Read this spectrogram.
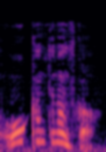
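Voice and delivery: a soft, half-to-himself "王冠ってなんですか？" trailing off; quiet puzzled question. Real, not acted. Streamer quietly wondering aloud at a chat comment, soft puzzled question. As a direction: mutter "王冠ってなんですか？" quietly, falling at the end.

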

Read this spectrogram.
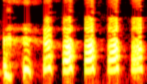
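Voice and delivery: bursting out laughing; big happy laugh; loud laugh. Real, not acted. Happy after live show.

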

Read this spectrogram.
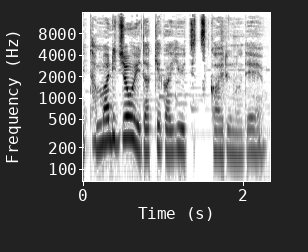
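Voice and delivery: ordinary talk, nothing marked

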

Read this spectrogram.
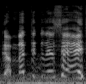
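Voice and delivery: high-pitched mock cheer; imitated squealing cheer. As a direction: mimic an excited fan in falsetto. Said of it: "とか黄色い声援が来たらね".

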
